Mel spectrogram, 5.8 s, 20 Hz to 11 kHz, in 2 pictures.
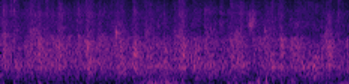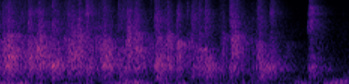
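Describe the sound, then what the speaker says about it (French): Audience applause for two competing high schools at a quiz show, a dense, continuous clapping that holds steady at close range and then tapers off near the end. "je vous demande d'applaudir les 2 lycées"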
